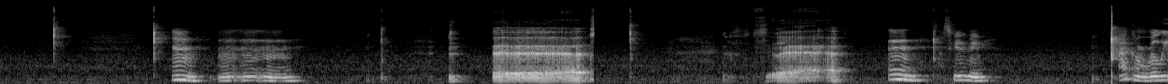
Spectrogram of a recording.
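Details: Repeated belching during a mukbang eating session: several loud, drawn-out voiced burps between quiet pauses and eating sounds, with "excuse me" after them.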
